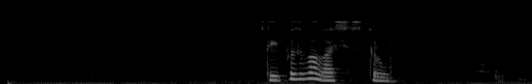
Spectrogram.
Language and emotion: Russian, neutral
